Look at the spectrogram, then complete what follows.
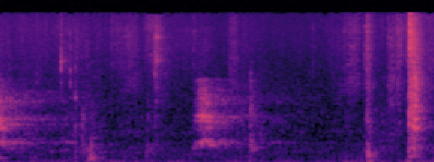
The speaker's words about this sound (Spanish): Ah, no, sigue ladrando el perro. Mira, el perro no se va, no se va a callar.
